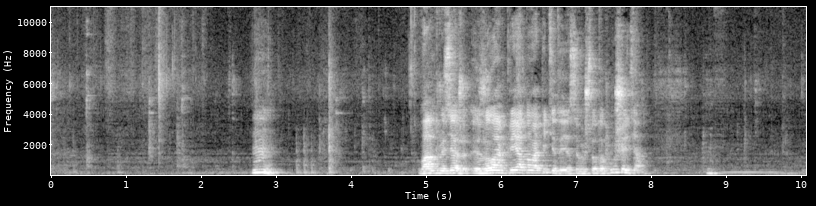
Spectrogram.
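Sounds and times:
soft chewing and biting: 0.2 - 2.7, 4.0 - 5.0.

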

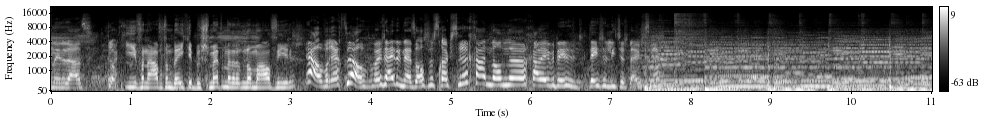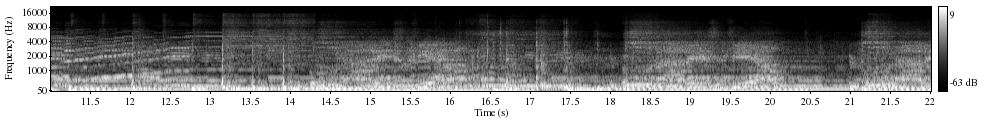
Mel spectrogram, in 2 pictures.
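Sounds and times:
accordion playing: 7.3 - 22.0
band and orchestra backing: 7.4 - 22.0
steady bass line: 7.4 - 22.0
singing voices: 14.2 - 22.0.

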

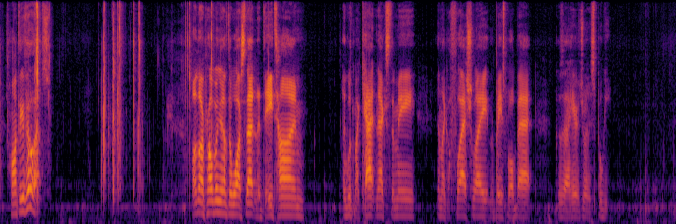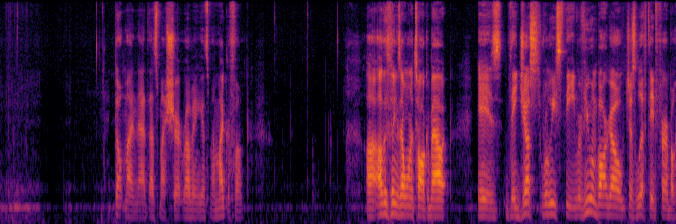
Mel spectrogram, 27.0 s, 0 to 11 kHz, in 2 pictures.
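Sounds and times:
plastic bottle crinkling: 0.0 - 1.1, 1.8 - 4.4
sharp crackles: 0.0 - 5.0
steady low hum: 0.0 - 27.0
fabric rustling on microphone: 12.2 - 15.0.

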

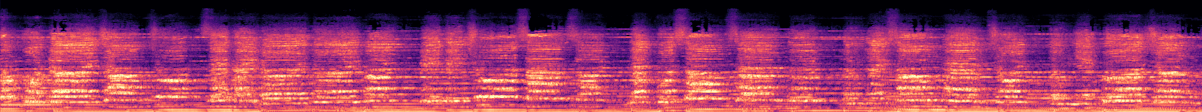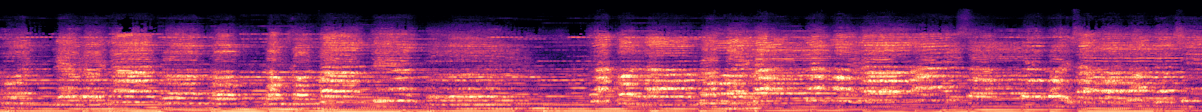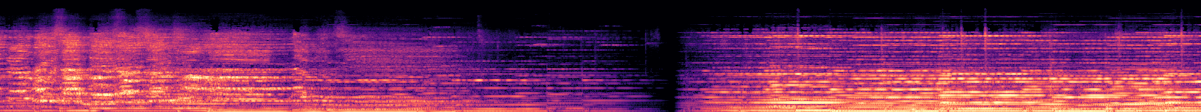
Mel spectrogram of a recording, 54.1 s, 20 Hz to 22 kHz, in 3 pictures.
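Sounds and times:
church choir singing a hymn: 0.0 - 44.3
instrumental accompaniment: 0.0 - 54.0.

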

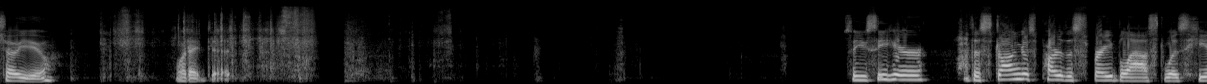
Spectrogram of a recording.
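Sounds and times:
paper and plastic sheets rustling: 1.0 - 6.4.

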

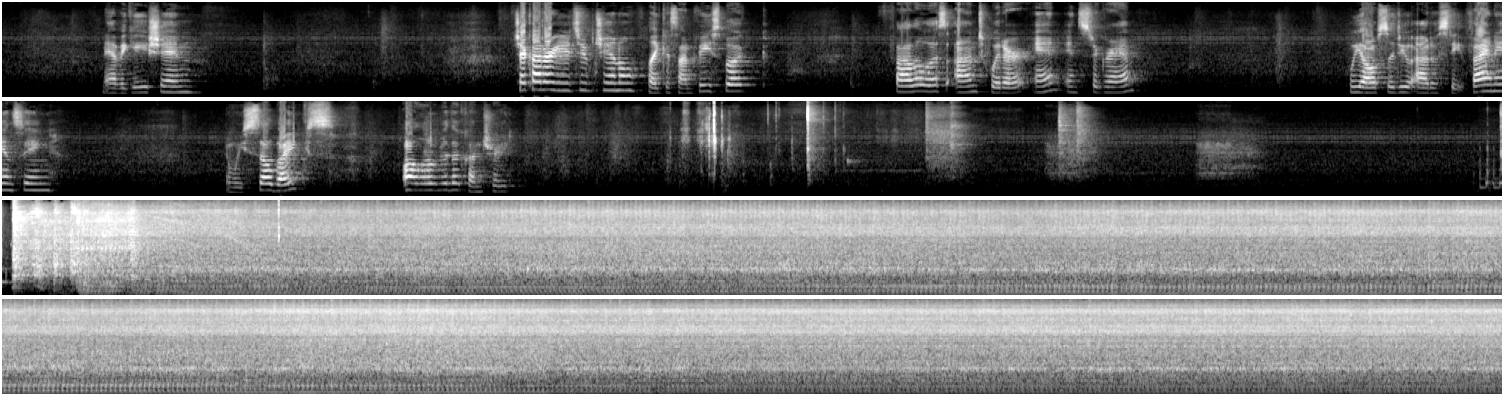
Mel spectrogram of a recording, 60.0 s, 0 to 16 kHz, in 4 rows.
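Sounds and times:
motorcycle engine starting: 29.8 - 60.0
motorcycle engine idling: 30.3 - 60.0.

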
